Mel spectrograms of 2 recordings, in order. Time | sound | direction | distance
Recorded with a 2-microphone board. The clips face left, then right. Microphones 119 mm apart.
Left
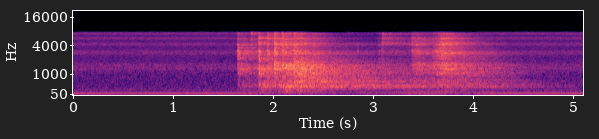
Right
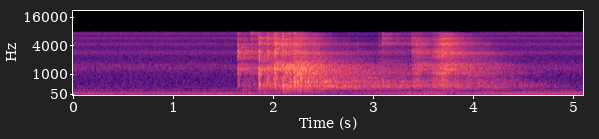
1.6 | a crack | 40° right (ahead or behind) | 3 m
